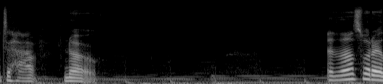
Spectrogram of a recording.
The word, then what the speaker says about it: Noe: My name is spelled N O E and it's pronounced no. It's not Noi. My name is No.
